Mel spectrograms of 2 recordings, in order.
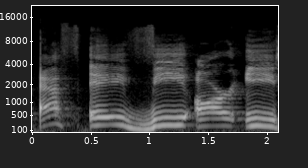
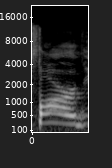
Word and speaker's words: Favre: decades to this point thinks that the word f a v r e spells Farve. No, it doesn't. It's impossible. That can't possibly say Farve. But we just go with it. It's not Favre, it's not Favra, it's Farve even though the v is in front of the r.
